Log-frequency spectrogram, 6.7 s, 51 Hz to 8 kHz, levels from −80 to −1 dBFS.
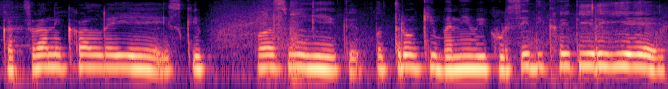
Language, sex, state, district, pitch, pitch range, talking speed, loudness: Hindi, male, Rajasthan, Bikaner, 175 Hz, 160-180 Hz, 150 wpm, -14 LUFS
